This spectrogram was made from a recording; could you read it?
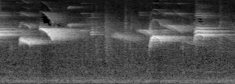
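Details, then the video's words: Green-winged saltator (trinca-ferro), kept as a fast, strong competition singer, sings loud, rich whistled phrases slurring down then up, in bursts every half second to a second, with a faint low hum behind. "Trinca ferro"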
